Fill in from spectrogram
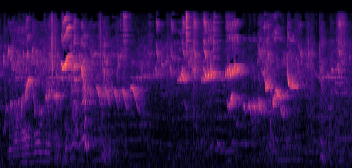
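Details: Competition white-rumped shama, second-place finisher, delivering a dense, fast song of mixed whistles, chips and buzzy trills that shift quickly between low and high notes, with voices faintly audible behind.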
